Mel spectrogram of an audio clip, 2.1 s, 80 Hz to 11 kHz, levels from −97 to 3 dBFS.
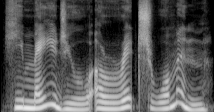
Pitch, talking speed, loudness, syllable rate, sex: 205 Hz, 170 wpm, -15 LUFS, 3.5 syllables/s, female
